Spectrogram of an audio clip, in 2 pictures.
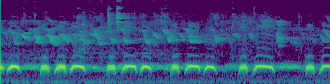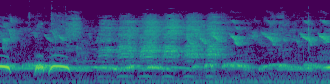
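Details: Young seven-month-old spotted dove of Malaysian stock, offspring of a decoy bird, cooing: short, mellow arched notes delivered in quick pairs and triplets for about six seconds, then fading into fainter, busier calls with other birds in the background.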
